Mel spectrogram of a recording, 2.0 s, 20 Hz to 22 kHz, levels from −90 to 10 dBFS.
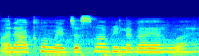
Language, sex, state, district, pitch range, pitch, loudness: Hindi, female, Uttar Pradesh, Varanasi, 245-275 Hz, 255 Hz, -24 LUFS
